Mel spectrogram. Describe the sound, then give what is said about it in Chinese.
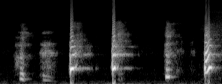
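A pediatrician imitates a child's barking croup cough from an inflamed, swollen larynx: six short, harsh bursts in a rough, irregular rhythm, several loud and sharp like a small dog's bark, with no other talking. “然后呢，咳嗽的时候声音很奇特，我们小儿科医师特别形容像小狗在叫”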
